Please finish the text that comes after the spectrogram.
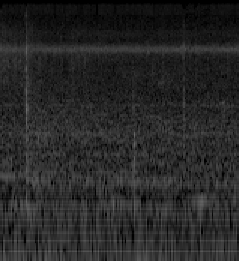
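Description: Honey bees in a three-frame nuc hive with a new queen, a dense, steady buzz heard up close and unbroken, with no voices.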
